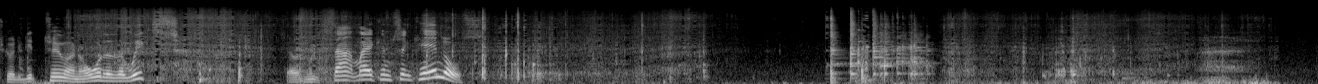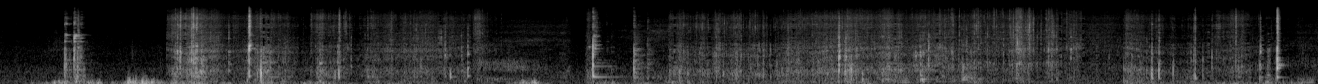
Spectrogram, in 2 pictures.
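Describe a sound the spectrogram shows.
Plastic bags and rubbish rustle as they are shifted about.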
